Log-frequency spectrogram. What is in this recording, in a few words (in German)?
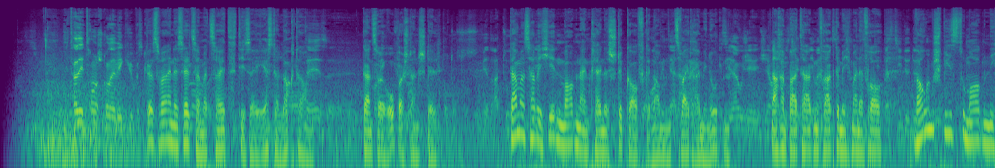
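dokumentation; arte; renaud capucon; violine ohne grenze; Muttersprache Deutsch, Deutsch/Schweizerdeutsch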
